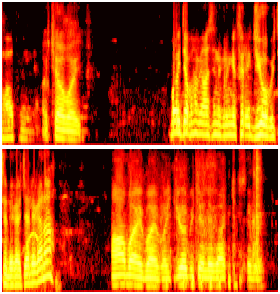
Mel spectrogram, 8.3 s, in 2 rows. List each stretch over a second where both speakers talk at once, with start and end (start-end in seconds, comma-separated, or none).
none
